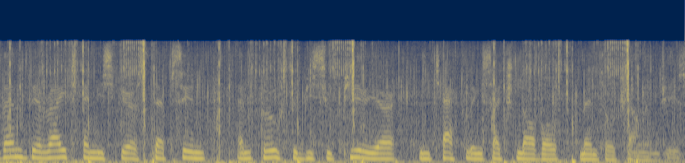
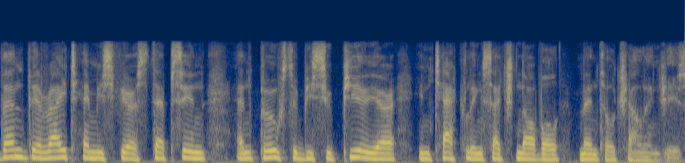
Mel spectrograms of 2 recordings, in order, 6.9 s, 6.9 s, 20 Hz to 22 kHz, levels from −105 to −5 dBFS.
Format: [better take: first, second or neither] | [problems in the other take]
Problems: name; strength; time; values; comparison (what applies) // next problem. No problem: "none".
second | background sound (Boiling + Camera); 3 dB below the speech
